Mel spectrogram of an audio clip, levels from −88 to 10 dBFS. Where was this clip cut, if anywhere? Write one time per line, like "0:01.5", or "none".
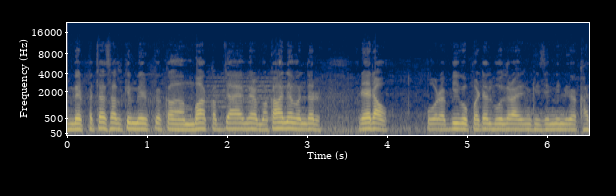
none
